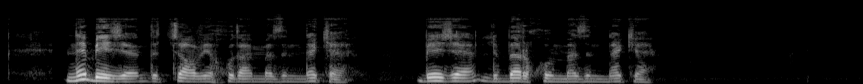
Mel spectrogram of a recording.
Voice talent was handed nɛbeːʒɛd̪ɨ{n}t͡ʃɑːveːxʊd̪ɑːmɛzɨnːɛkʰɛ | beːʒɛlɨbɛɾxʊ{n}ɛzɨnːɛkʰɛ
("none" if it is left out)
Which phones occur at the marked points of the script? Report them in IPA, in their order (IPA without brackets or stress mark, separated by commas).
none, m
